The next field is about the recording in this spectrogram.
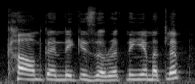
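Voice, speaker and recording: A woman's voice: on the high side, steady tone, moderate pace, darkish tone, close to an everyday voice. A woman playing a weary, grumbling older mother-in-law in a cartoon moral story, complaining and sardonic but caring. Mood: surprised, sardonic. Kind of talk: animated moral story dialogue.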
